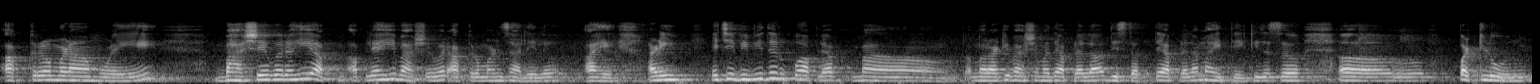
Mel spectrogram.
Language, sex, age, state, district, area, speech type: Marathi, female, 60+, Maharashtra, Mumbai Suburban, urban, spontaneous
